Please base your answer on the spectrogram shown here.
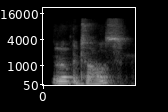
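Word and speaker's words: L'Hôpital: So number one use litals to find the limit.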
